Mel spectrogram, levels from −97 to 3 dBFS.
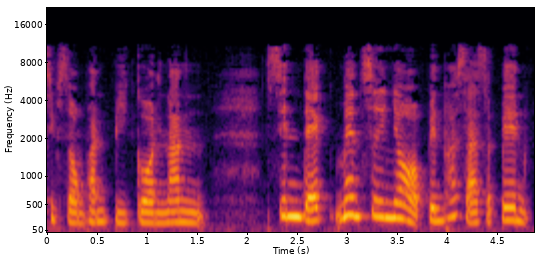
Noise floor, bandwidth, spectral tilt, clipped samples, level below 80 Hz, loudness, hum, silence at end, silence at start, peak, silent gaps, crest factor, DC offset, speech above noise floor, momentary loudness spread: -49 dBFS; 11 kHz; -5.5 dB/octave; under 0.1%; -54 dBFS; -18 LUFS; none; 0.05 s; 0 s; -2 dBFS; none; 16 dB; under 0.1%; 31 dB; 10 LU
